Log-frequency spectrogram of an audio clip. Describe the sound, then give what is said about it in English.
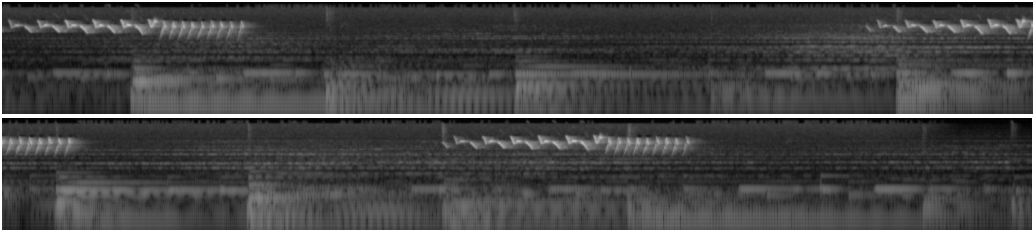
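Black-throated green warblers, a winter wren and Nashville warblers sing in a jack pine alvar: a bright, high song phrase rings out three times at regular intervals, each a quick run of sweet notes, layered over a steady, loud, low musical backdrop. “I'm continuing through the jackpine alvar on my return walk back to the road, where black-throated green warblers, winter wren, and Nashville warblers are abundant in song.”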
